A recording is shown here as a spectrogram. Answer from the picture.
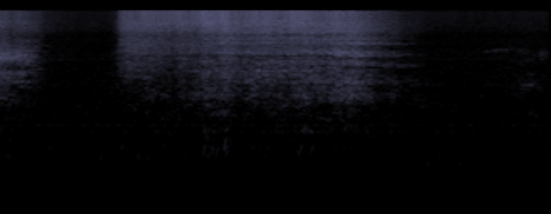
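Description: Faint breathing of a man doing an abdominal exercise: a short breath at the start, then a long, breathy exhale of about two seconds, drawn out as the legs extend.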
